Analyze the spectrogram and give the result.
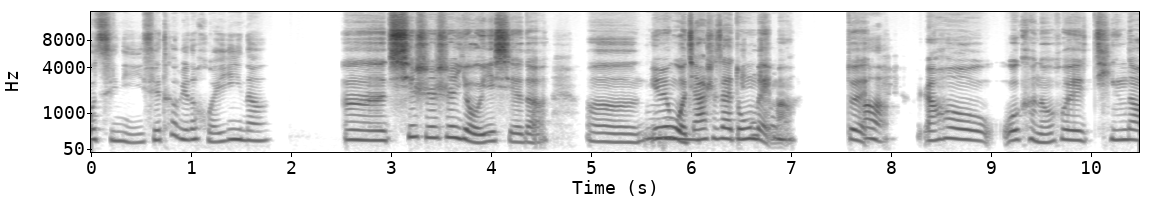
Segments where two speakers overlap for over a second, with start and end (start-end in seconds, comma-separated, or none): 5.5-7.0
